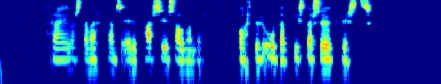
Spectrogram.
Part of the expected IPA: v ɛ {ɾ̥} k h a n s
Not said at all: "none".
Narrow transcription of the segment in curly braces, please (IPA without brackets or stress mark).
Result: r̥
